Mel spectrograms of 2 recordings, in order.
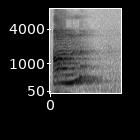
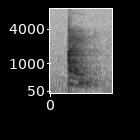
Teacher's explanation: so we've got one vowel, right? An, and we're dealing with a diphthong, ein, right? So two vowels, an, ein.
